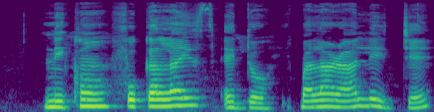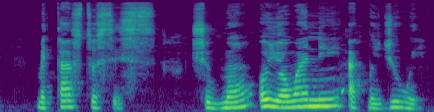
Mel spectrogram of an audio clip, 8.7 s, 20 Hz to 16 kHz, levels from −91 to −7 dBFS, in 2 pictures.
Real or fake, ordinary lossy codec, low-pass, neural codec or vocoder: fake; none; 14.4 kHz; vocoder, 48 kHz, 128 mel bands, Vocos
